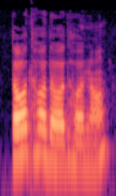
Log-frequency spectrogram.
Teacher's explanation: त वर्ग त थ द ध न उच्चारण स्थान है दंत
